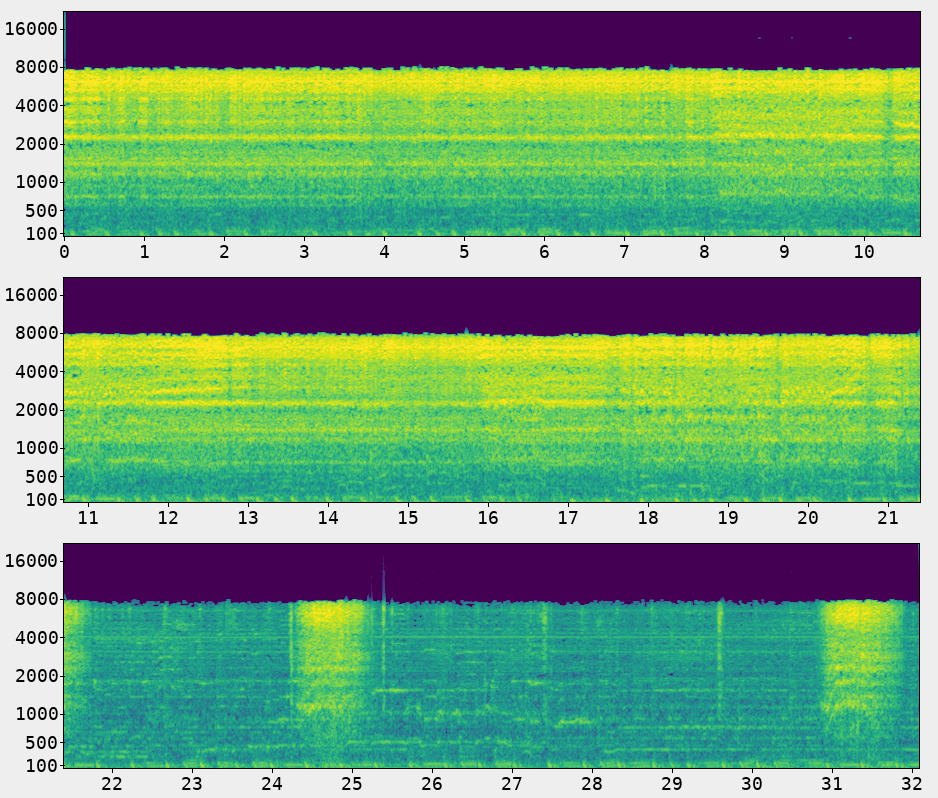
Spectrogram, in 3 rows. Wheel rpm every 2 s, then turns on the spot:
200, 200, 200, 200, 190, 190, 200, 200, 200, 190, 130, 0, 30, 0, 0, 40.
24-26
